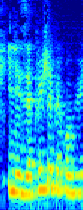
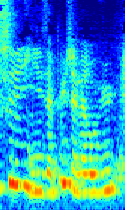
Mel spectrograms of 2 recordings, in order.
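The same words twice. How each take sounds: First: Said in the usual way. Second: Laughing. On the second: Real, not acted. Telling viewers the lost-stuff punchline, laughing. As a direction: chuckle the words out as you repeat them.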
